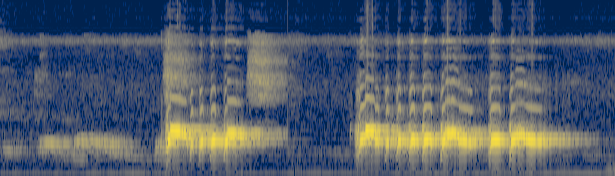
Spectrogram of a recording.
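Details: Local zebra dove (perkutut) singing as a trapping lure: a quiet low coo, then two loud phrases of rapid stuttering notes that merge into a long level whistled coo.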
